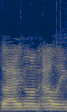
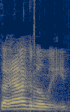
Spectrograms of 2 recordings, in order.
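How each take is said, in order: First: It is said as two separate words. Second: It is said quickly as one word.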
